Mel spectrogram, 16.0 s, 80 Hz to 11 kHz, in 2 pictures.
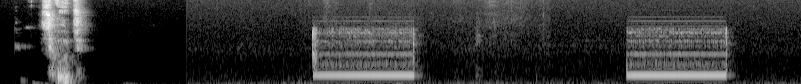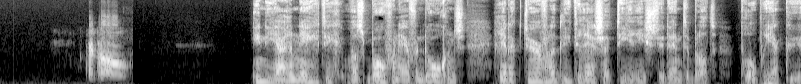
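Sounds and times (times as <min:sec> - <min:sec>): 
speech: 0:00.4 - 0:00.9, 0:10.6 - 0:16.0
telephone ringback tone: 0:03.1 - 0:04.2, 0:06.2 - 0:07.4.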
